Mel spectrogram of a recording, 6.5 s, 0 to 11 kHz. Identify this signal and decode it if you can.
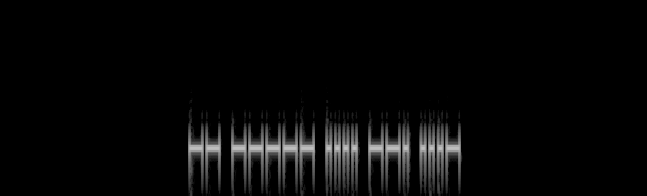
Morse code, heard as a keyed tone, about 28 wpm, 700 Hz. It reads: M0HGV
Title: DXCC-100 Call Signs - 5 Characters - Repeated 3x - 28wpm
